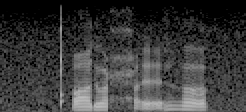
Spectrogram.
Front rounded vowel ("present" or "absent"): absent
